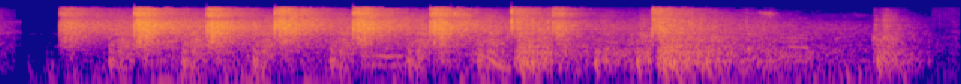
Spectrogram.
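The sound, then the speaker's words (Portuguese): A rapid series of sharp, loud cracks fires off about twice a second, each one echoing briefly: a gunfire exchange between criminals and military police, civil police and federal highway police officers in a community. “Os criminosos trocaram tiros com homens da PM, da Polícia Civil e da Polícia Rodoviária Federal.”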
